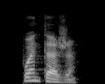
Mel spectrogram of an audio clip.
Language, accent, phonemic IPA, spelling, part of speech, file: French, France, /pwɛ̃.taʒ/, pointage, noun, LL-Q150 (fra)-pointage.wav
- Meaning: 1. ticking off 2. checking in 3. scrutiny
